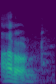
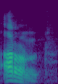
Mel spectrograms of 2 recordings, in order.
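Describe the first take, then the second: No difference in how they are said.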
